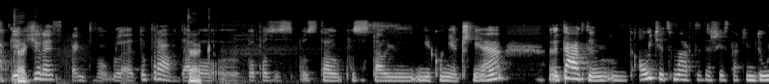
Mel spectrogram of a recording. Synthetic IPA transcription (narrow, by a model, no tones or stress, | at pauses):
akjakʲiɕɾɛspɛkt̪vɔ̰ɡulɛ̰t̪ɔpɾavd̪abɔ̰bɔpɔzɔpɔst̪awpʰɔzɔst̪alʲiɲɛkɔɲɛt͡ʂɲɛ | t̪ak̚t̪ɛnɔjt͡ɕɛt̪smaɾt̪ɘt̪ɛʂjɛst̪ːakʲimd̪u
